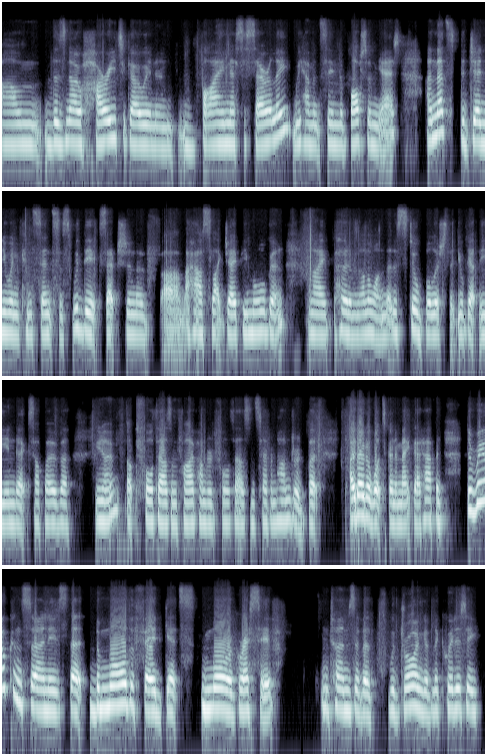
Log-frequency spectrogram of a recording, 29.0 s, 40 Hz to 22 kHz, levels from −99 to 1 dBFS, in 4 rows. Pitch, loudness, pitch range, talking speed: 175 Hz, -15 LUFS, 165-185 Hz, 170 wpm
